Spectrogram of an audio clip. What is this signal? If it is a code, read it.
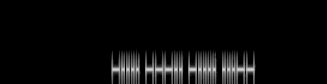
Morse code, heard as a keyed tone, about 48 wpm, 700 Hz. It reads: 6863
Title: Common Cut Numbers - 4-Digit 50wpm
